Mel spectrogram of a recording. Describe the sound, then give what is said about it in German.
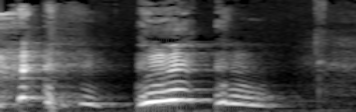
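A few loud coughs in quick succession, each a rough voiced burst, with a brief throaty follow-up and no talking around them. “Ich muss einmal husten, Achtung.”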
